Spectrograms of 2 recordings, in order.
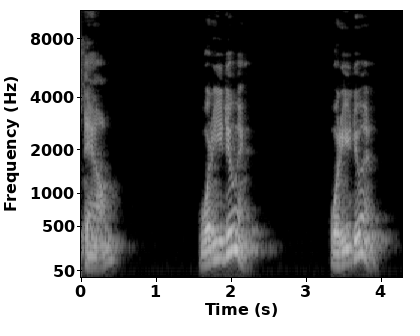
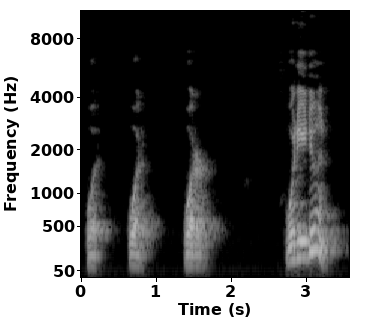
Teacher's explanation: the t is between two vowels it changes to a d sound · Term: a fast d sound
